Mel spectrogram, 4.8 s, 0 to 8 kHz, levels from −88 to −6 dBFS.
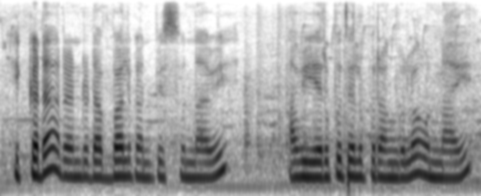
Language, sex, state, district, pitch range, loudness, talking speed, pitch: Telugu, female, Telangana, Mahabubabad, 195-220 Hz, -19 LUFS, 110 wpm, 200 Hz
